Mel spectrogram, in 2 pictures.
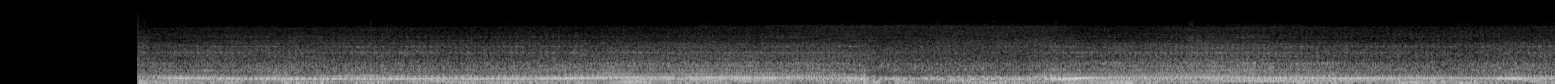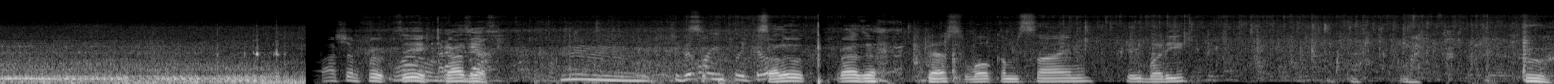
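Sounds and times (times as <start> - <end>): outboard motor running: 1.4 - 25.2.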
